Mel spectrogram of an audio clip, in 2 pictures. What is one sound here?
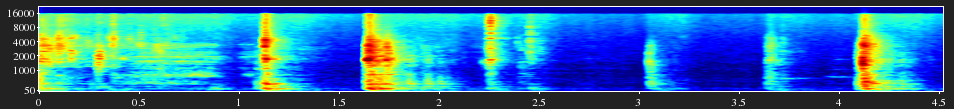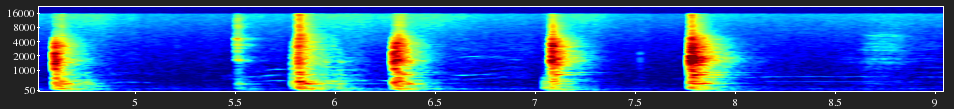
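Objects knock and clatter on a counter.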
